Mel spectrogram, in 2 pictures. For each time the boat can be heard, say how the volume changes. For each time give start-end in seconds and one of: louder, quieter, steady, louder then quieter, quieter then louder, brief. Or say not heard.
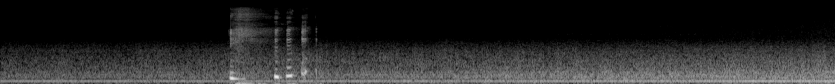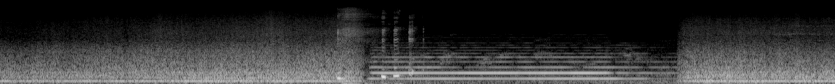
0.0-16.6 louder.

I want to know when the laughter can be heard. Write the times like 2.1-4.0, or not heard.
2.3-3.2, 11.7-12.6.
